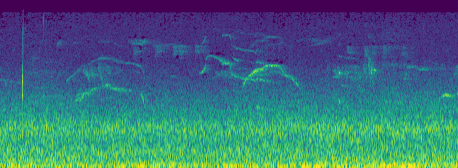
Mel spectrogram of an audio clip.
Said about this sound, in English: But there's more, much more bird activity this morning.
